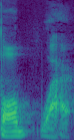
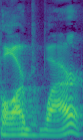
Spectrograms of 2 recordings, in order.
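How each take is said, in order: First: The first word is said as 'Bob'. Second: The first word is said as full 'barbed'. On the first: This is how people in West Belfast say it. "That's what it's called in West Belfast" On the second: This is the standard form nobody local uses. "No one says"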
